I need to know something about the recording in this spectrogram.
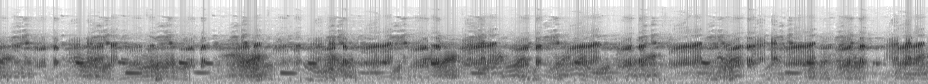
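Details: Many frogs croak together in a thick, continuous chorus, with rasping trills and short whistled notes overlapping and swelling in loudness about every second.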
